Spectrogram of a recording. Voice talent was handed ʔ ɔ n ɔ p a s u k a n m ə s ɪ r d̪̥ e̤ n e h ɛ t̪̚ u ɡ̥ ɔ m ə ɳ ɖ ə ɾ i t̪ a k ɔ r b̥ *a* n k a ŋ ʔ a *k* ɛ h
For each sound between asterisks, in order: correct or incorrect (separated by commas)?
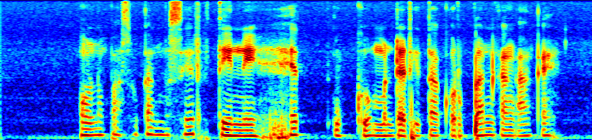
correct, correct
